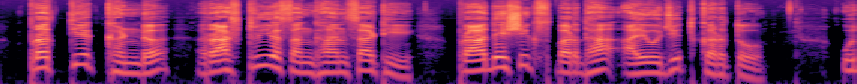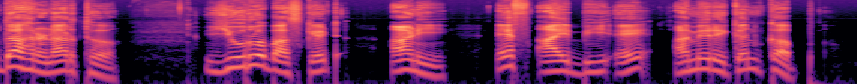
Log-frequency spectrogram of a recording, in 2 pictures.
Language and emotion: Marathi, neutral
